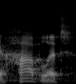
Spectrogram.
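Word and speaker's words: Hoblit: Sutherland directed by Gregory hob late' which sounds like a tiny Hobbit like a babe like a baby Hobbit this is because this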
